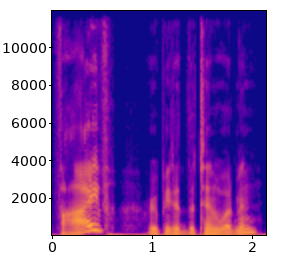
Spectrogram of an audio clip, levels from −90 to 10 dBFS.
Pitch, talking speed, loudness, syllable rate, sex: 155 Hz, 140 wpm, -18 LUFS, 4.6 syllables/s, male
